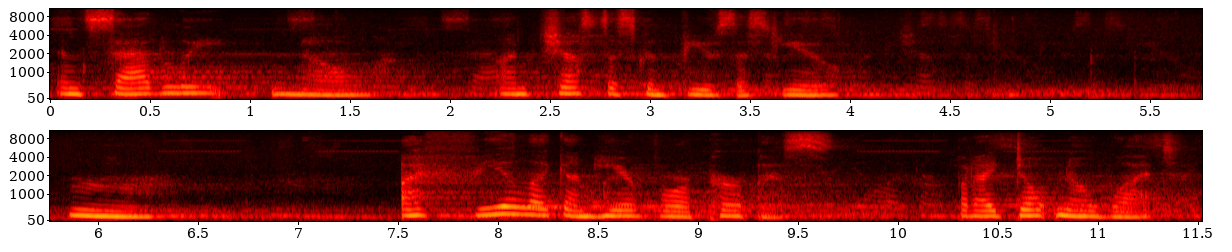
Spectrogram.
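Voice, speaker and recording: Mellow, echoing, wistful monster mother, played by a woman. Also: mid-range voice, takes it slowly, pauses often, natural voice. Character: gentle, wistful monster mother returned from death. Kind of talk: dramatic comic dub voice acting. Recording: reverberant hall echo, music behind.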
